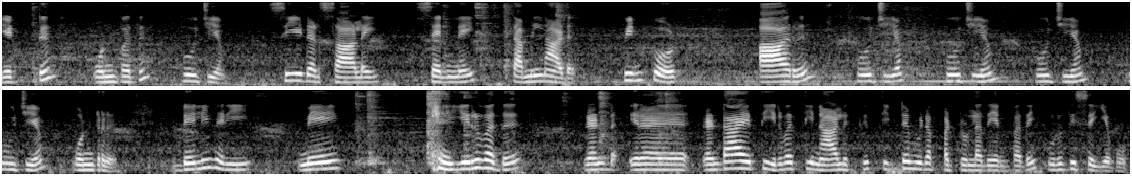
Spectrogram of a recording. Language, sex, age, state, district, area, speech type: Tamil, female, 60+, Tamil Nadu, Madurai, rural, read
